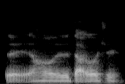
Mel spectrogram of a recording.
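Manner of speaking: normal talking voice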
